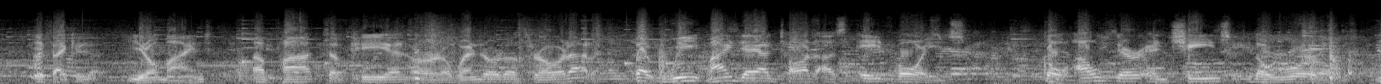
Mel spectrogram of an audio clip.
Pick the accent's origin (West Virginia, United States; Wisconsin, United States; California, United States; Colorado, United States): Wisconsin, United States; Neenah; born there; I was born in Nina.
